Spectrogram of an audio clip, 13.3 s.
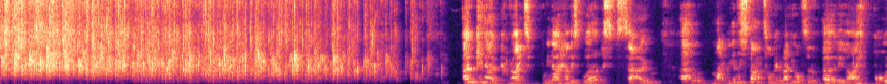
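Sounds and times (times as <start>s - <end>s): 
audience applause welcoming a guest: 0.0s - 6.7s
speech: 7.0s - 13.3s.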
